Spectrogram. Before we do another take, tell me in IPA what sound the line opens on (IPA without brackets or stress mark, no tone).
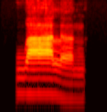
w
